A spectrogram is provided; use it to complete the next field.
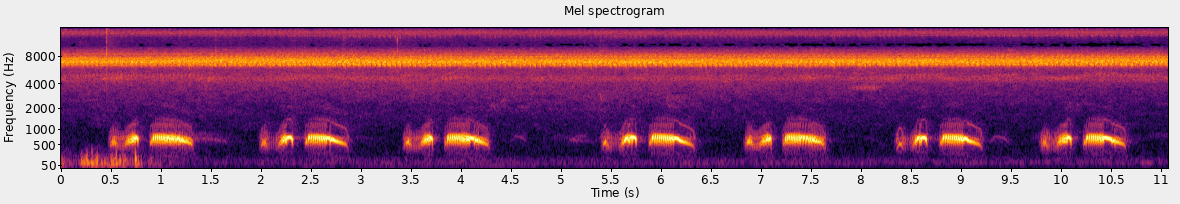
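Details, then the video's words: Spotted dove challenging a rival with a long run of coos: seven or so similar phrases of a quick pair of notes and a falling hoot, evenly spaced about every one and a half seconds, over a continuous high hiss. "Terkukur menekan lawan bikin emosi"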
